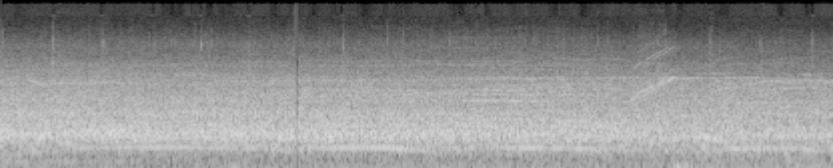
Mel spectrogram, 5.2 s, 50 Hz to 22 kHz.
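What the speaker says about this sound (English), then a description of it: "I think the fans were cheering there because they called the foul on Michael Jordan" A basketball arena crowd during a 1990 Chicago Bulls vs Cleveland Cavaliers game, reacting to a foul called on Michael Jordan: a dense, loud, continuous roar of cheering that holds steady throughout.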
